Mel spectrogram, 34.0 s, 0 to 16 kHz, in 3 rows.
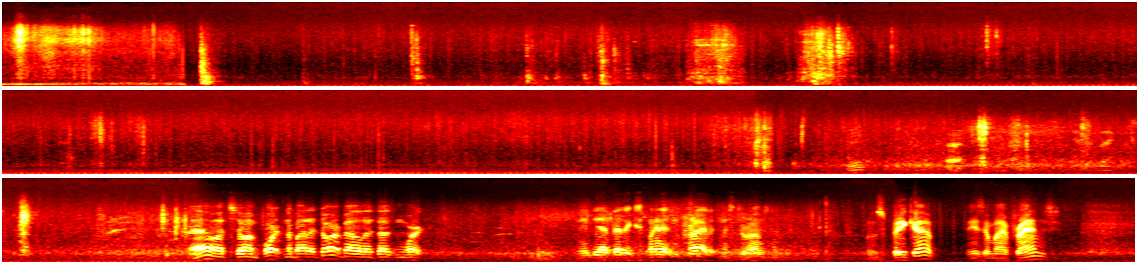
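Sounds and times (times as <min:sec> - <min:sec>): steady low hum: 0:00.0 - 0:34.0
faint clicks: 0:09.7 - 0:10.7
indistinct voices: 0:18.9 - 0:33.9.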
